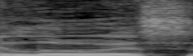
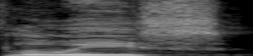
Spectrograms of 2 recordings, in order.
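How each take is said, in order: First: The name is said with English pronunciation. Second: The name is said with Spanish pronunciation. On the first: This is how other people usually say the name. The speaker calls it wrong. "I always get the hey Lewis" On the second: This is the name's real form. The speaker calls it right. "it's Luis"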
